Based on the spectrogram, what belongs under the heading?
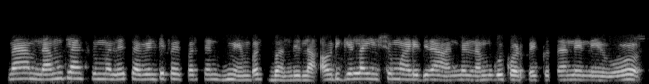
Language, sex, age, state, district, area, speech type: Kannada, female, 18-30, Karnataka, Chikkaballapur, urban, conversation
